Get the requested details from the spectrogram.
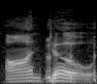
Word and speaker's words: Ando: Man, I knew somebody in high school named On Doe, and it was A-N-D-O.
